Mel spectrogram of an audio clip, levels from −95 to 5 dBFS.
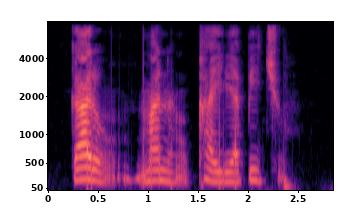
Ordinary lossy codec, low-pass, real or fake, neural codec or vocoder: MP3, 64 kbps; 7.2 kHz; real; none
